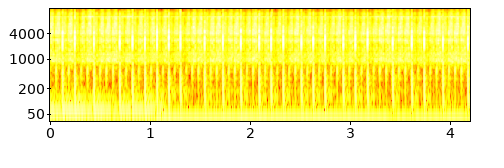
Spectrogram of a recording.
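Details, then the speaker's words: New M17B small engine on first bench run: sharp rapid firing pops, about ten a second, with slightly irregular spacing and strength; runs not very evenly but not badly, and reluctant to idle down. "it doesn't run that evenly but it doesn't run that bad either"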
